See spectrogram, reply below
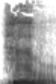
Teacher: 大家要发成哈，哈哈笑的哈，然后再嘟嘴 how · Term: 双元音啊呜的音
